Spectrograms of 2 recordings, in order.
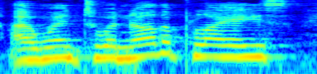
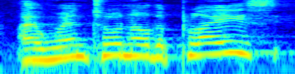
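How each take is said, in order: Both takes have the same delivery.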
